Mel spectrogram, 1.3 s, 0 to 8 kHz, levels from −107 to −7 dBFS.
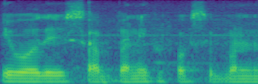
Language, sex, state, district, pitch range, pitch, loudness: Hindi, male, Bihar, Araria, 100-105 Hz, 100 Hz, -32 LUFS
